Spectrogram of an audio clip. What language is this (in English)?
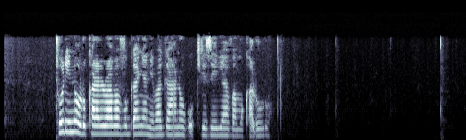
Ganda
